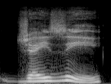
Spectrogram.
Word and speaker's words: Jay-Z: Yes, it is still pronounced Jay-Z as the Y is a stylistic choice.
